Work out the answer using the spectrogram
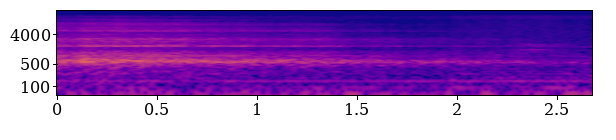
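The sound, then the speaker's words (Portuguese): A deep breath drawn in through the mouth during a breathing exercise for calming anxiety. It is a soft, steady airy rush that lasts the whole clip and eases slightly toward the end, with no talking. “Vamos inspirar pela boca, pelo nariz. Inspirar pela boca.”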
